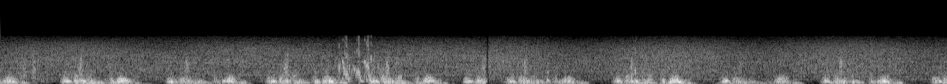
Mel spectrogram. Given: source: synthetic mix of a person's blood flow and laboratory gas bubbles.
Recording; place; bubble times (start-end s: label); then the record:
Doppler ultrasound of blood flow; precordium
3.37-3.82 s: bubbles
3.94-4.06 s: bubbles
5.45-5.54 s: bubbles
6.26-6.58 s: bubbles
From the record:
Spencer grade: 2 (many but less than half of the cardiac periods contain bubble signals, singularly or in groups); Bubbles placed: anywhere in the cardiac cycle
